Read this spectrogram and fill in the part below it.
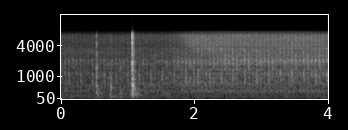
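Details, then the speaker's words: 2012 Chevy Impala petrol engine at idle right after start: rapid light clicking, also on acceleration, seemingly from the passenger side of the engine bay; began after a mechanic replaced the battery; oil already changed. "gonna start up the car and then I'm not sure if you guys can hear it but it's like making like this clicking noise"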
